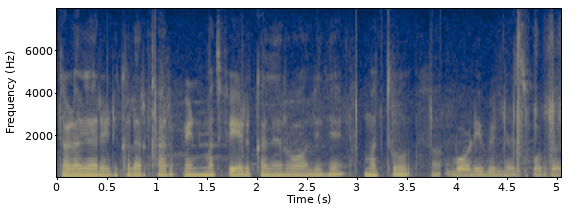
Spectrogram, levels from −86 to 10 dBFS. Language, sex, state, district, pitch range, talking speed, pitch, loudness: Kannada, male, Karnataka, Belgaum, 145-155 Hz, 180 wpm, 150 Hz, -19 LUFS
